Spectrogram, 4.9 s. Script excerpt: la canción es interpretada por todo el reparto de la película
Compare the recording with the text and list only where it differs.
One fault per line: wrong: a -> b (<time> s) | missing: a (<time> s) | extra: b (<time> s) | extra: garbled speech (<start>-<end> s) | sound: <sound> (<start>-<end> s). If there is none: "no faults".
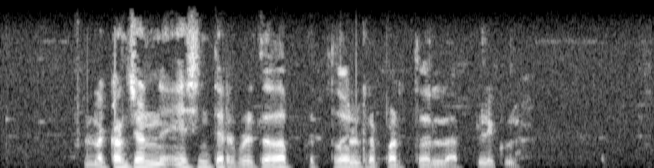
no faults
